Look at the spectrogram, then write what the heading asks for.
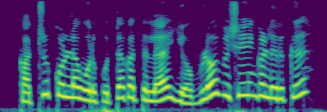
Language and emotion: Tamil, surprised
